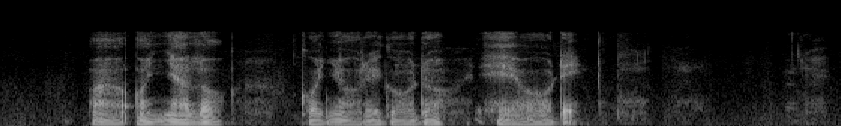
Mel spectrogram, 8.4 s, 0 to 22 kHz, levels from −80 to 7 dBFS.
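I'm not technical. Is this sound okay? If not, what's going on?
No. Two things stand out, and both most likely come from how a call app handles pauses.

The first is comfort noise in place of the background. In the gaps between speech, the real room sound is swapped for a plain, even hiss. It happens from the start to 0.88 s, from 2.52 to 2.92 s, from 5.88 to 6.16 s, from 6.50 to 7.84 s, and from 8.28 s to the end. In that last gap, the fake hiss is about as loud as the real background. It just sounds flatter and emptier.

The second is sound dropped by the voice detector, at 2.52 s. For a split second, a bit of the speech itself is cut and replaced by that same hiss. The sender's detector seems to have mistaken a bit of speech for background and stopped sending. The gap is very short, so it may come across as a tiny clip in the speech rather than a clear hole.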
